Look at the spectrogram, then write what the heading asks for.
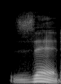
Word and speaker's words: zed: Z Z or Z in the United States they say Z everywhere else in the world English speakers say Zed including Canada yes so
